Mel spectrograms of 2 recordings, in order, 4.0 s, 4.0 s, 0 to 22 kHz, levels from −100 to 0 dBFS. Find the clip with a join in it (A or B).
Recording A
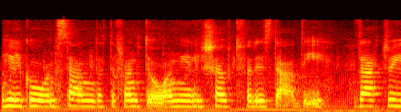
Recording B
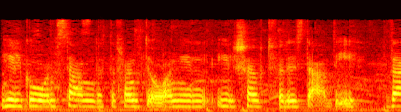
A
